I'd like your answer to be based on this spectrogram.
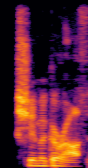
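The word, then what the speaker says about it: Shuma-Gorath: I think we're going to have some intertwinement with uh, Shuma Garoth. Is that how you say it? – Shuma Garoth is the only way yeah. I've ever actually heard it said.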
